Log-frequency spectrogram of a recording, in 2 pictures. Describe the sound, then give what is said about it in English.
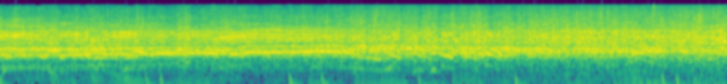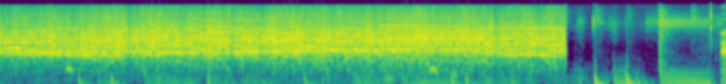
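The Oscars audience applauds and cheers loudly for about thirteen seconds after a joke by the hosts, with dense, steady clapping and voices whooping throughout, Denzel Washington among those clapping, then the noise cuts off abruptly. “I don't know if we need to rewind that, but the first person they showed clapping and laughing and celebrating is Denzel Washington.”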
